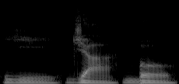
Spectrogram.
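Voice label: "yijabo", concatenated syllables; Affixing experiment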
